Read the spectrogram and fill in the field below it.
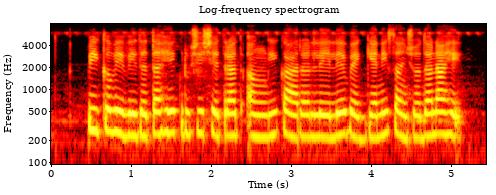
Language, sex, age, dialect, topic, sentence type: Marathi, female, 18-24, Standard Marathi, agriculture, statement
